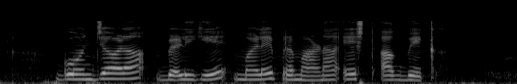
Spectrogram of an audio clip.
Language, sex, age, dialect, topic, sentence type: Kannada, female, 18-24, Dharwad Kannada, agriculture, question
